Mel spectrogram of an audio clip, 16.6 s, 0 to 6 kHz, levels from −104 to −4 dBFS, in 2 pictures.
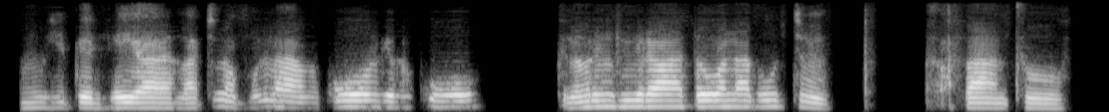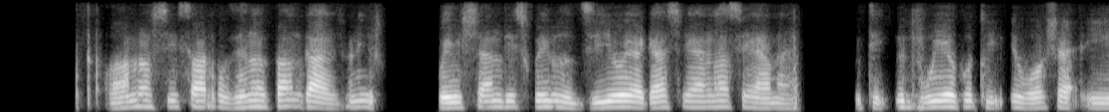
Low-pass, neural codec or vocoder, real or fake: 5.4 kHz; codec, 16 kHz, 1.1 kbps, Voila-Tokenizer; fake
